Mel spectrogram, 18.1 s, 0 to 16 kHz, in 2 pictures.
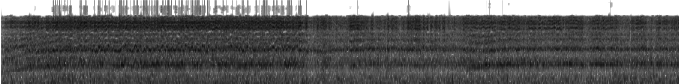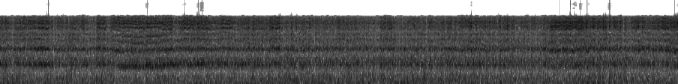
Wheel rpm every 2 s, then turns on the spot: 170, 210, 230, 230, 230, 230, 230, 230, 230.
none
